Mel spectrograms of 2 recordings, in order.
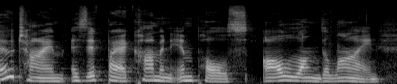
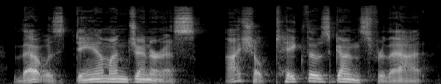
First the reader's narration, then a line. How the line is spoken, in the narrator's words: Sheridan, who grumbled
